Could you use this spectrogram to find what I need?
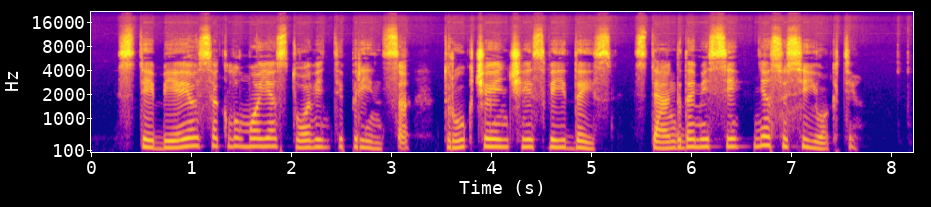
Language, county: Lithuanian, Šiauliai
